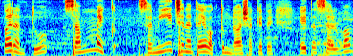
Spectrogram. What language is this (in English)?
Sanskrit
